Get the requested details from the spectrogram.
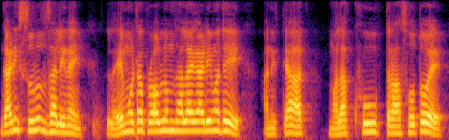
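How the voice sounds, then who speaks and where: A man voicing a young village woman complaining loudly to win sympathy. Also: high voice, brisk, pitched above the performer's own voice, close to an everyday voice. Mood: whiny. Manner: whiny, fishing for sympathy.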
